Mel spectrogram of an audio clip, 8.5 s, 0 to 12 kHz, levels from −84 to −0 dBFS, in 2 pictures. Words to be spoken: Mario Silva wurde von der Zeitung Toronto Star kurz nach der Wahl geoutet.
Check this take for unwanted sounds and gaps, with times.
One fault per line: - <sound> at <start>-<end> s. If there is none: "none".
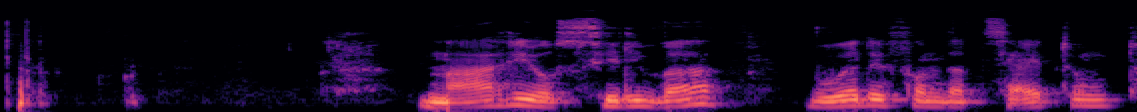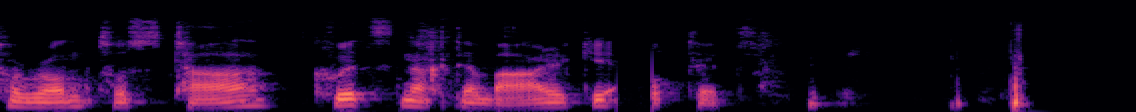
- dropout at 6.6-6.7 s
